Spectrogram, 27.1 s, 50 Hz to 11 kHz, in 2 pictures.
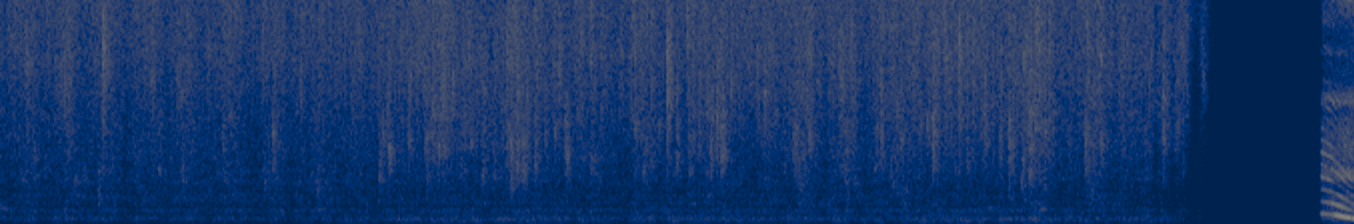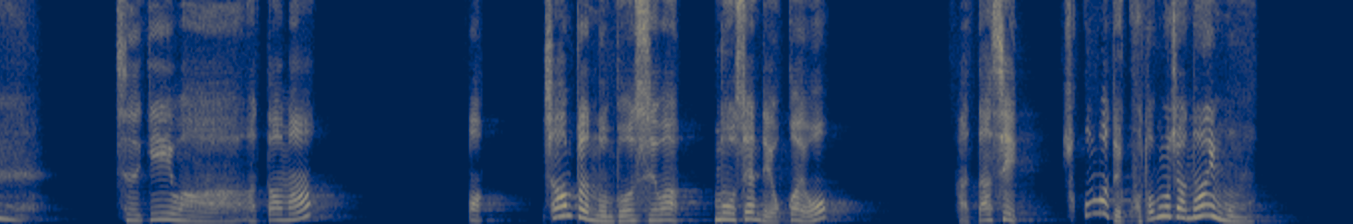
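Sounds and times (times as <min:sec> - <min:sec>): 
water pouring over someone in a bath: 0:00.0 - 0:12.0
speech: 0:14.8 - 0:16.8, 0:18.2 - 0:21.9, 0:23.1 - 0:26.2.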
